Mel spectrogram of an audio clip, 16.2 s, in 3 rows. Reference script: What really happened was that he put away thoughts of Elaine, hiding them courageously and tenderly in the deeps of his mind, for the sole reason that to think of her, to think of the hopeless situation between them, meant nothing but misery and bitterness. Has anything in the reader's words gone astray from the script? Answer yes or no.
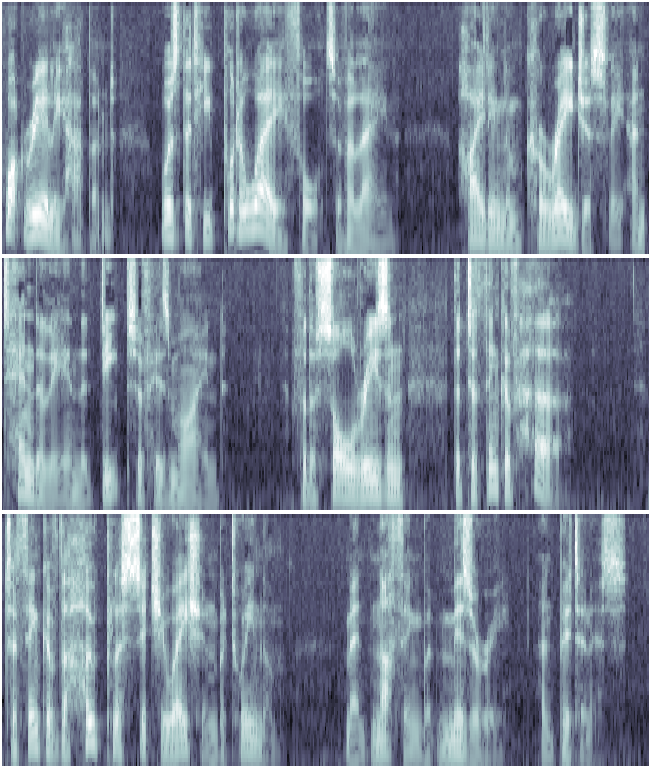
no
